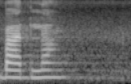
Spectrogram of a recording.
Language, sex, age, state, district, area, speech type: Bodo, female, 18-30, Assam, Chirang, urban, read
